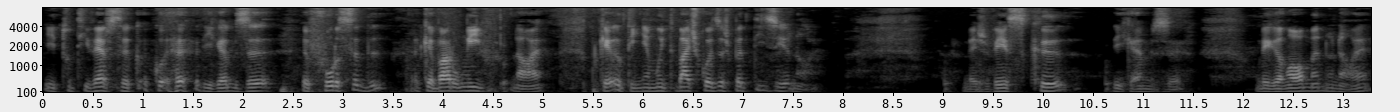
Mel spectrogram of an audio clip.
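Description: At a very slow pace with long, frequent pauses, a man with a medium pitch and ordinary pitch variation sounds somewhat breathy, his loudness swinging widely. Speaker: writer. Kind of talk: reading aloud.

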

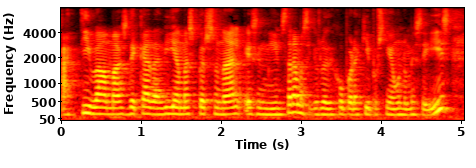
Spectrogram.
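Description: The woman's pitch sits fairly low. She talks at a fairly quick pace. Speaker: YouTuber and content creator. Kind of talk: casual talking-head vlog. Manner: fast.

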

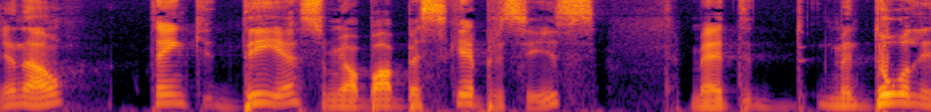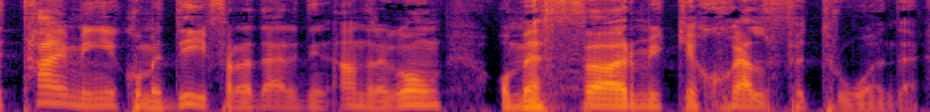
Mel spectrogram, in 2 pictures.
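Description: An animated, dramatic tone comes through at a moderate pace in a very clean recording with a silent background. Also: man. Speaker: podcast host and stand-up comedian. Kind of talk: stand-up comedy storytelling, recounting his first gig to an audience. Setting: podcast recording. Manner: casual and chatty, rambling with repeated words and dramatic pauses.

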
